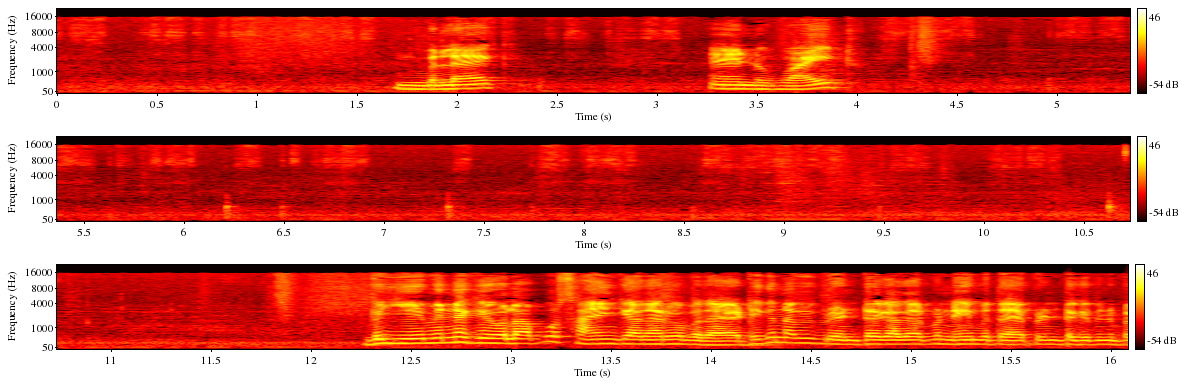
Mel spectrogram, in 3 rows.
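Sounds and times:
marker rubbing on whiteboard: 0.0 - 10.6
steady low hum: 0.0 - 15.2.

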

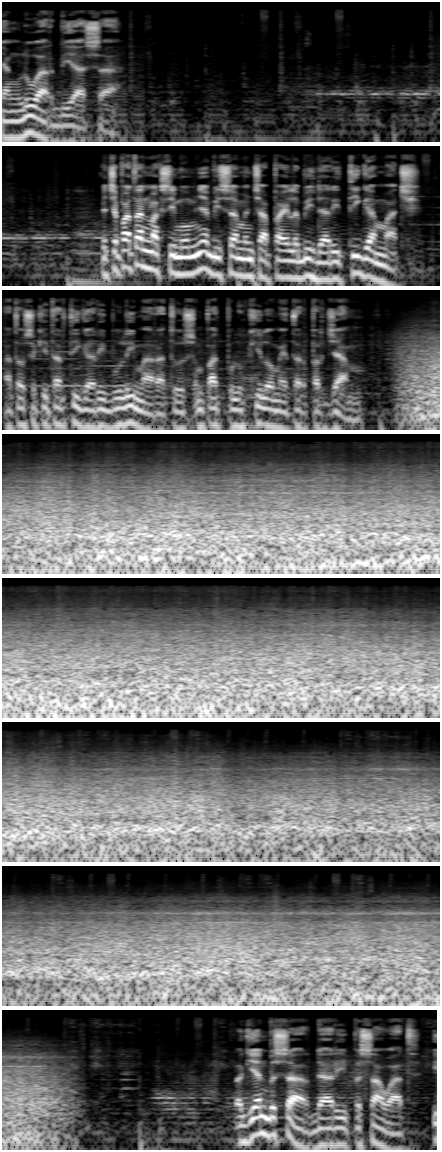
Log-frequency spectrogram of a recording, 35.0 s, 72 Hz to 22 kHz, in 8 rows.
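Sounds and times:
jet engines rushing: 12.6 - 31.5.

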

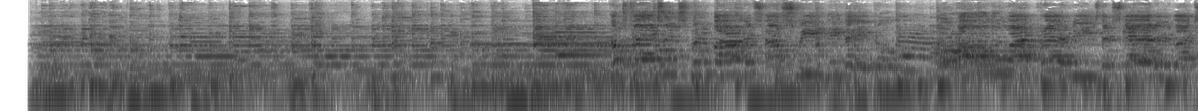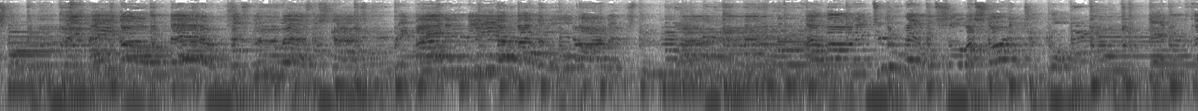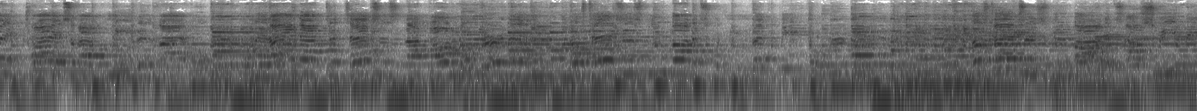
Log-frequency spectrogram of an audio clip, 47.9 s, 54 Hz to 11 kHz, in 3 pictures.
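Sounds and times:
acoustic bass guitar: 0.4 - 47.9
slide resonator guitar: 0.4 - 47.9
strummed acoustic guitar: 0.4 - 47.9
woman and man singing: 8.2 - 16.1, 16.8 - 25.8, 35.2 - 42.8, 44.9 - 47.9.

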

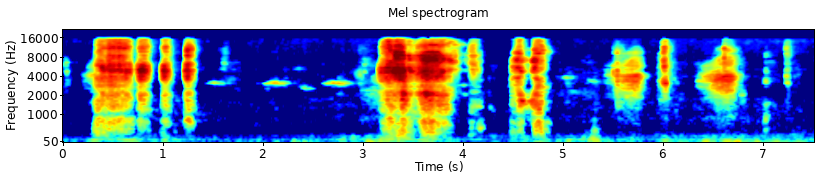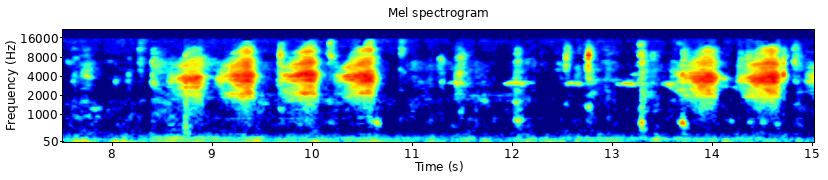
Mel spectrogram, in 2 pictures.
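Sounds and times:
man slurping snails: 0.3 - 1.4, 3.2 - 4.9.

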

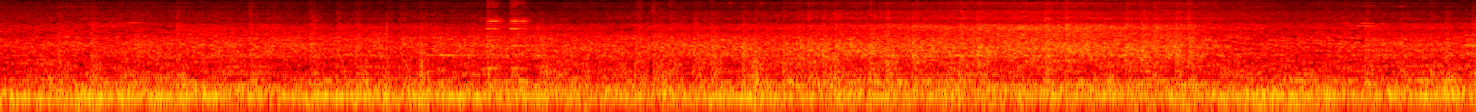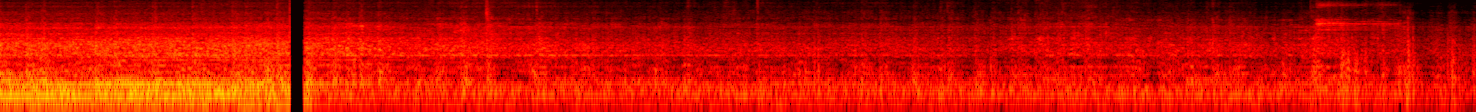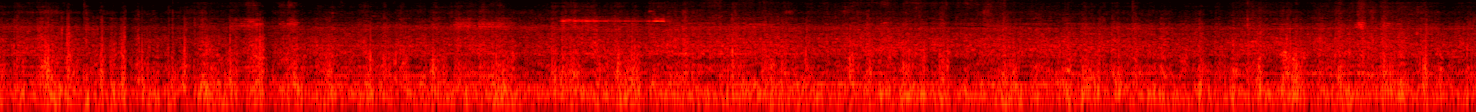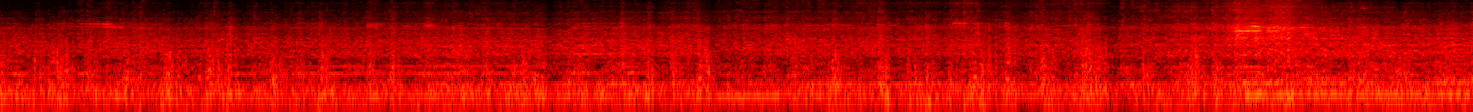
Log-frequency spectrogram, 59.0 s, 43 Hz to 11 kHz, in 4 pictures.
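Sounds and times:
auto-rickshaw engine running: 0.0 - 59.0
road and traffic noise: 0.0 - 59.0.

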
